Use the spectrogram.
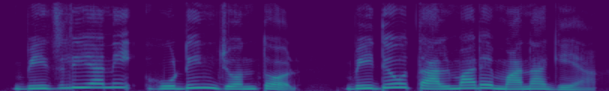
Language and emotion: Santali, neutral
